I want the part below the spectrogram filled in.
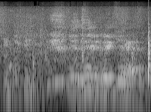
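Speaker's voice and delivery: ordinary talk, nothing marked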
